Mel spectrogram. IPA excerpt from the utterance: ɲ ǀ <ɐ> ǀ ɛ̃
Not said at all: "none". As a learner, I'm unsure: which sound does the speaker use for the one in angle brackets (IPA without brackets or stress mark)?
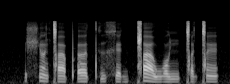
ɐ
